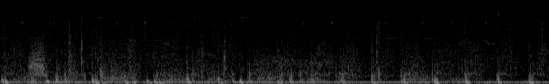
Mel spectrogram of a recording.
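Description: Horse hooves clip-clopping at a steady walking rhythm in the video game Red Dead Redemption while the rider moves along, close and moderately faint over a constant low hum.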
